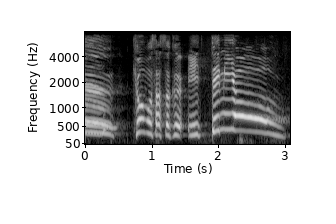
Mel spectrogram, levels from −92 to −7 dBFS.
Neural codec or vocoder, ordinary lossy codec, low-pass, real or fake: none; none; 7.2 kHz; real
